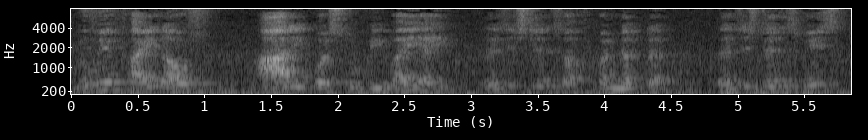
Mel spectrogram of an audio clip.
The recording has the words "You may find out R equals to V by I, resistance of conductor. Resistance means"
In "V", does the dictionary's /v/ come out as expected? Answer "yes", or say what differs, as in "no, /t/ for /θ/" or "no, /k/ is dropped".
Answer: no, /b/ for /v/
